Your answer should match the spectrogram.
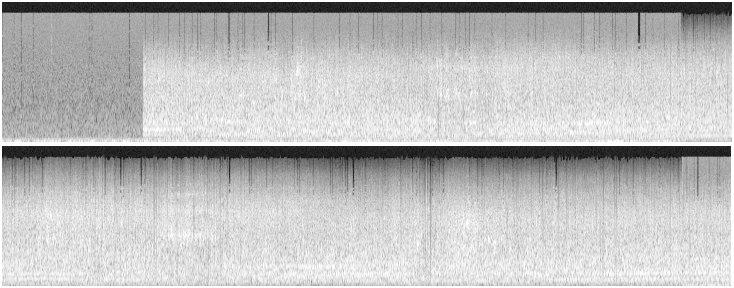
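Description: About three seconds of faint low hum where the onboard audio drops out, then a racing kart's engine running hard, its pitch rising and falling as it accelerates and slows, under a constant rush of wind noise on the onboard camera.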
